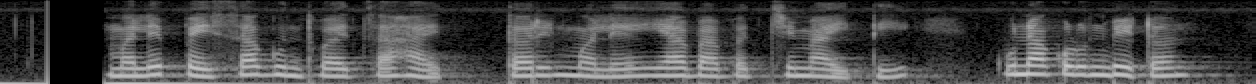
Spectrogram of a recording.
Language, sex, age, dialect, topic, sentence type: Marathi, female, 25-30, Varhadi, banking, question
